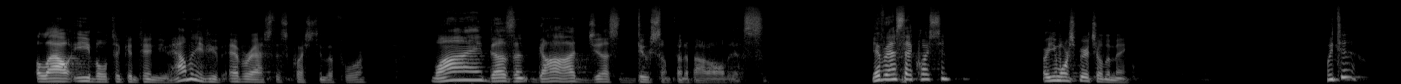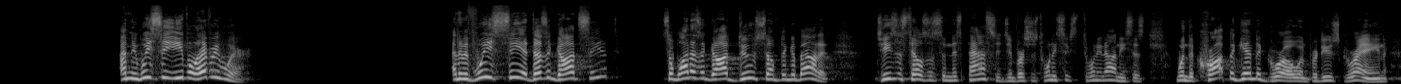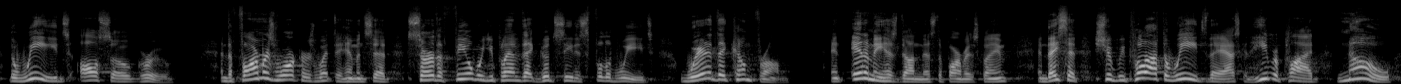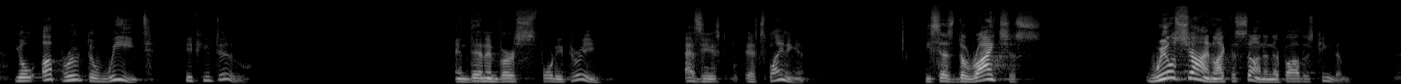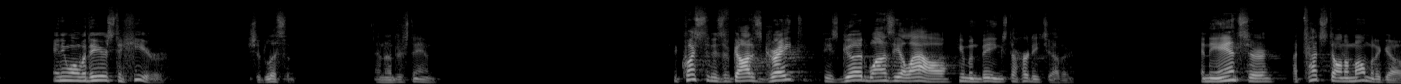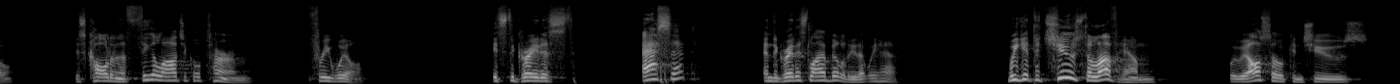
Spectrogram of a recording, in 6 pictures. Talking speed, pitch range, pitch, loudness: 165 wpm, 120-200 Hz, 145 Hz, -29 LUFS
